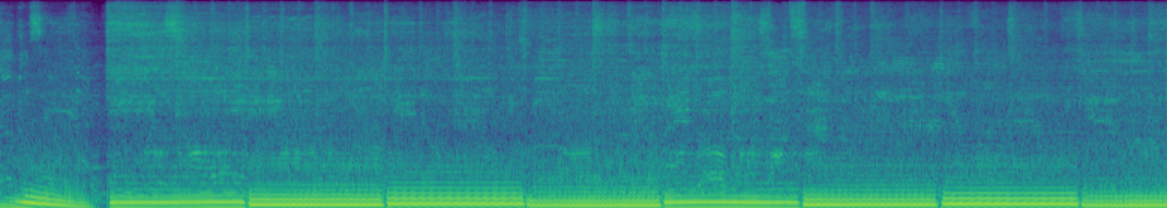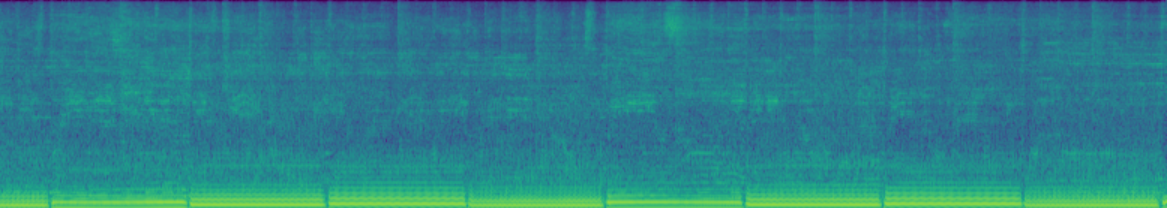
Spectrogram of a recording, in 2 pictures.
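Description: Bass-heavy electronic music played loud through a truck's aftermarket subwoofer system. It opens with a falling bass sweep, then deep bass notes change about every two seconds.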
